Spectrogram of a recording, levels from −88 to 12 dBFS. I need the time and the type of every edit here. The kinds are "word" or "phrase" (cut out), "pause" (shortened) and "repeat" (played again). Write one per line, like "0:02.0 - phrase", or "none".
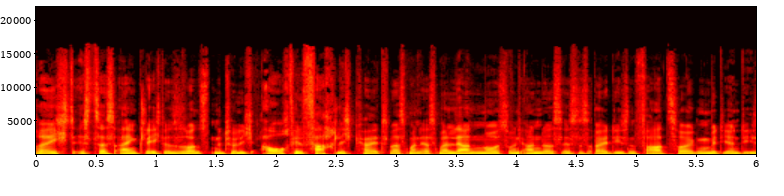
0:01.0 - word
0:01.4 - word
0:02.1 - word
0:03.0 - word
0:04.0 - word
0:04.6 - word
